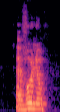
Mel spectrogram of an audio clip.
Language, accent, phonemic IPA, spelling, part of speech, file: French, Canada, /a vo.l‿o/, à vau-l'eau, adverb, LL-Q150 (fra)-à vau-l'eau.wav
- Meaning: 1. down the stream 2. down the drain, adrift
